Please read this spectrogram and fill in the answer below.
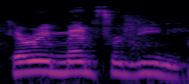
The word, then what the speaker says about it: Harry Manfredini: Harry Manfredini.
